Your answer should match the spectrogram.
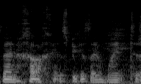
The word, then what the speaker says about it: Van Gogh: The only reason I know it's pronounced Van Gogh is because I went to.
